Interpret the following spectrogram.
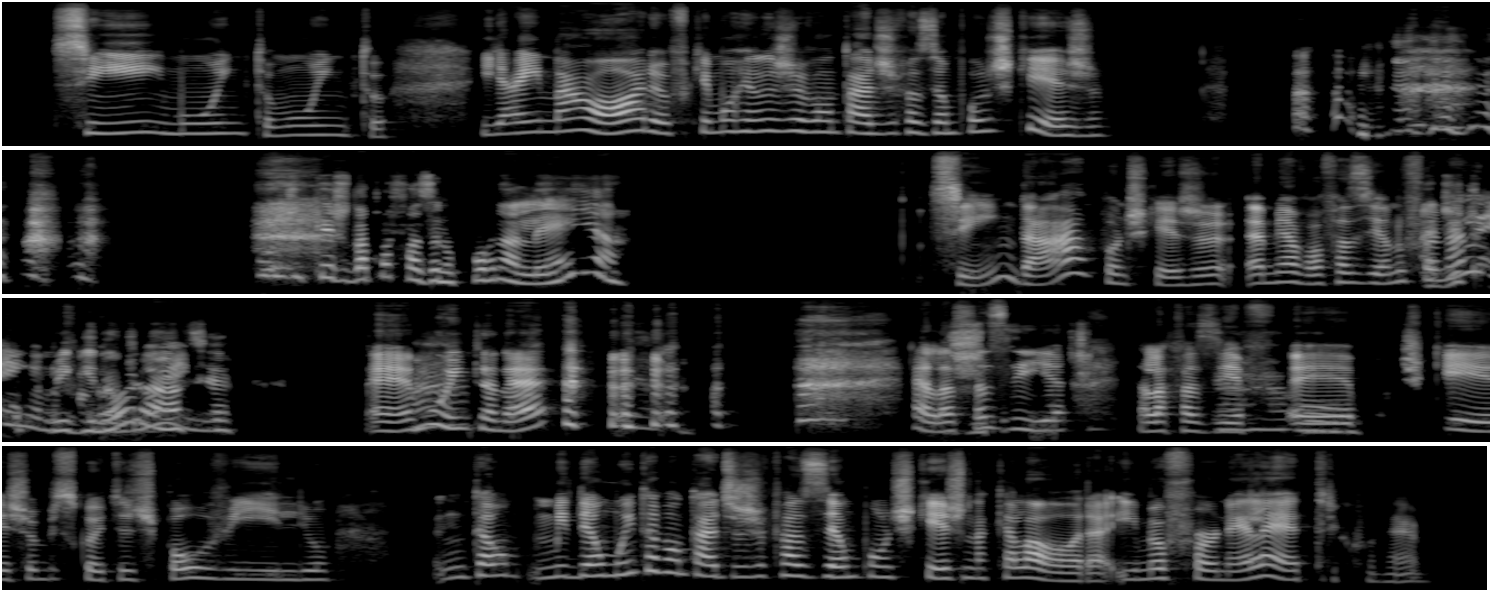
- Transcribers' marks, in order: chuckle; laugh; tapping; chuckle; surprised: "Gente, legal"
- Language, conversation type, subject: Portuguese, podcast, Que comida faz você se sentir em casa só de pensar nela?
